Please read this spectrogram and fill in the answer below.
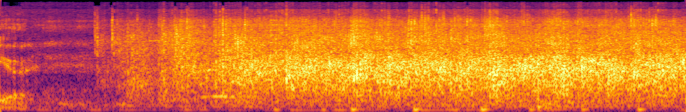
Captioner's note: applause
